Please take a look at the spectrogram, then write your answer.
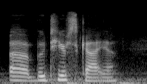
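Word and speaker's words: Butyrskaya: Yeah, you mentioned, and I shouldn't even try to pronounce it, but is it Butirskaya prison? Butirskaya.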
